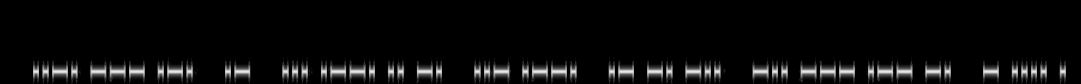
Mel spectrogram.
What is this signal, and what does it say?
Morse code, heard as a keyed tone, about 25 wpm, 600 Hz. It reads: FOR A SPIN UP AND DOWN THE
